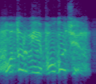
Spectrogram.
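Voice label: Serbian damaged engine mood med, speech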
